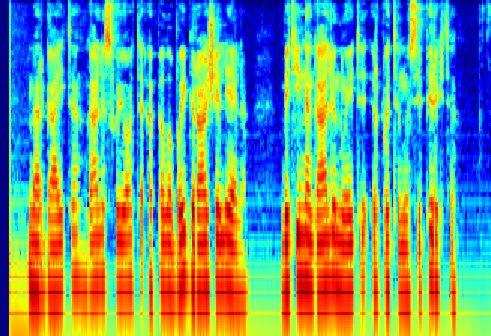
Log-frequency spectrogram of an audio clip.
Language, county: Lithuanian, Vilnius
